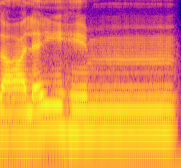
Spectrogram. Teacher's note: the meme has shadda sign, so we have to make the sound for two count. Him sound we have to stretch little bit.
